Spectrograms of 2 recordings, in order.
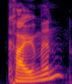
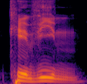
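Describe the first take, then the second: First: The name is said like Kaiman. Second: The name is said like Kevin. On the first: The speaker calls it wrong. "I might be pronouncing um his first name wrong" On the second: The speaker calls it right. "it's pronounced K Kevin"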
